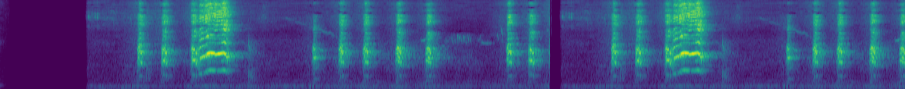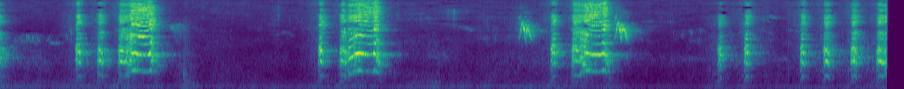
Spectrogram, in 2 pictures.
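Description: Hens clucking in repeated runs of short clucks, each run ending in a longer drawn-out cackle, over a low steady hum.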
